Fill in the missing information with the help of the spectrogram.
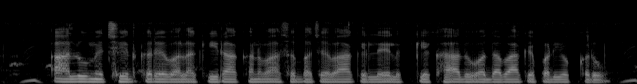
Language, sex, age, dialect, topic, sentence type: Maithili, male, 18-24, Southern/Standard, agriculture, question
